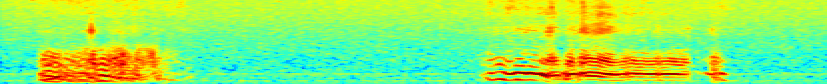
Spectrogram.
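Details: Snoring cat while sleeping: two rattling, gurgling breaths about two seconds apart, the second longer and wavering, with a quiet steady hum between them.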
